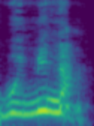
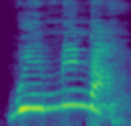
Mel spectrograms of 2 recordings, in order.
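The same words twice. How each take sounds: First: Said in the usual way. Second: "We mean am" higher and louder, stress on "We"; emphatic repeat. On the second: Shown as a demonstration. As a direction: punch "We" as a firm promise.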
